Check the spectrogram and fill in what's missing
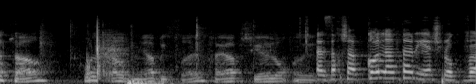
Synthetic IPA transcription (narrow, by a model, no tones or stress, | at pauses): at̪aʁ | ko̞lat̪aʁbnijabeisʁae̞lħajavʃejelo̞azaχʃavko̞lataʁjeʃlo̞kva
